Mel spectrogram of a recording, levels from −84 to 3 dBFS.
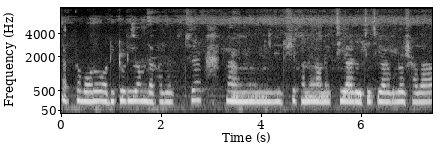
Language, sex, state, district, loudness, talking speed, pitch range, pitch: Bengali, female, West Bengal, Paschim Medinipur, -13 LUFS, 95 wpm, 220-235 Hz, 225 Hz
